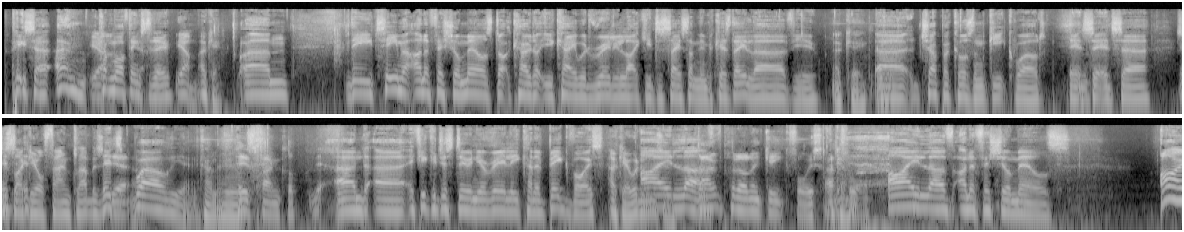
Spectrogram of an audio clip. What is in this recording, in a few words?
voiceover mention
